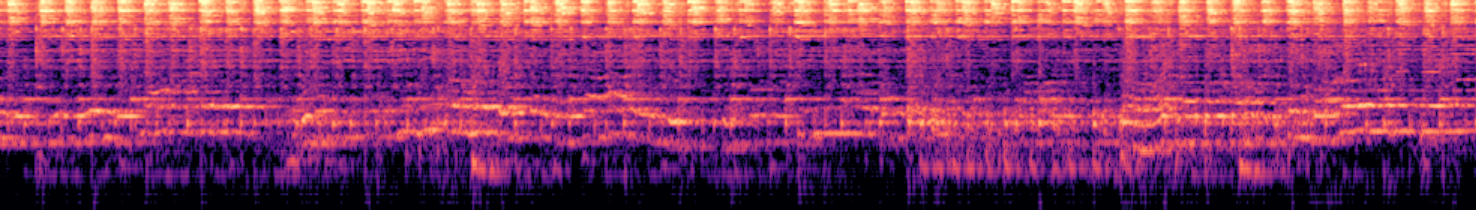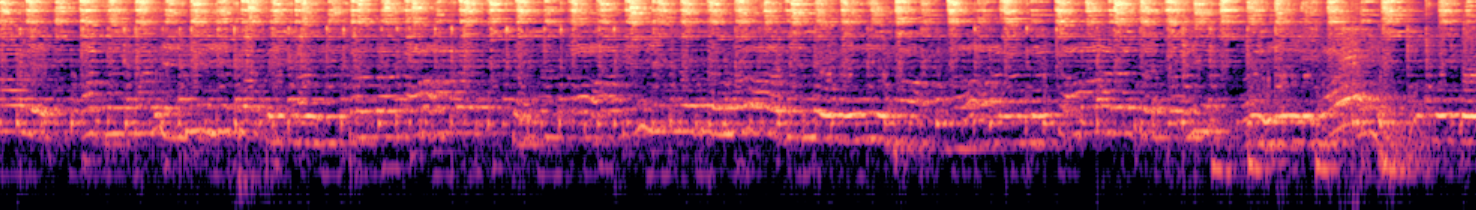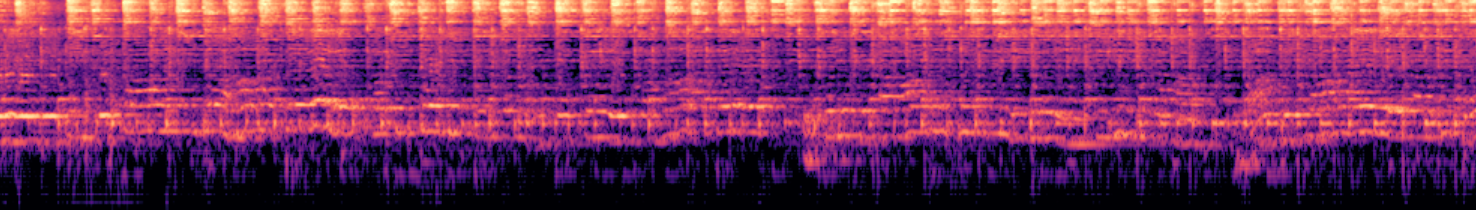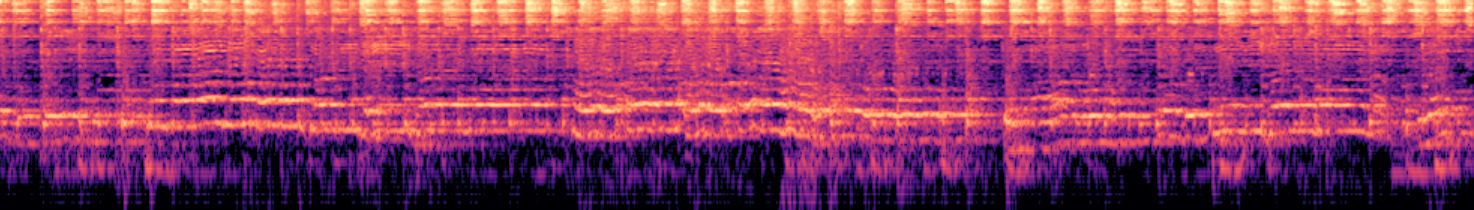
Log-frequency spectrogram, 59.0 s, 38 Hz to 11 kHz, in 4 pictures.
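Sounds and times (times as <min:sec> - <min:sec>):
jingling hand percussion: 0:00.0 - 0:59.0.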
